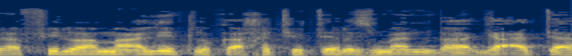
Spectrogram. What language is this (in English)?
Hebrew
